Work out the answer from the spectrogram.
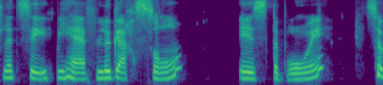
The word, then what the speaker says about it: garçon: We have le garçon is the boy. So because we have an A right after it, it's like G in get.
